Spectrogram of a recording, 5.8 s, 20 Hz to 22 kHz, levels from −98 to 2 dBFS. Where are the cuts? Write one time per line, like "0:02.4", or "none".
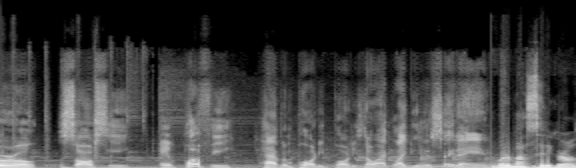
0:04.8

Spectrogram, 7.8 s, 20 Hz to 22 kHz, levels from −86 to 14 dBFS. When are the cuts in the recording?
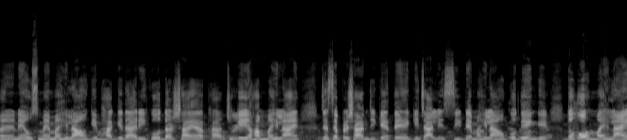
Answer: none

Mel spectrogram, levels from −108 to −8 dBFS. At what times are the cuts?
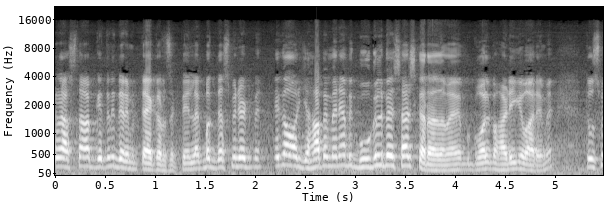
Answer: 0:02.2

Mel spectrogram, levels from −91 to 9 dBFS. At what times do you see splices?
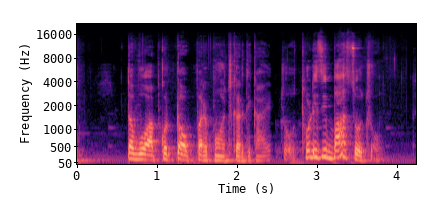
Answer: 0:02.7

